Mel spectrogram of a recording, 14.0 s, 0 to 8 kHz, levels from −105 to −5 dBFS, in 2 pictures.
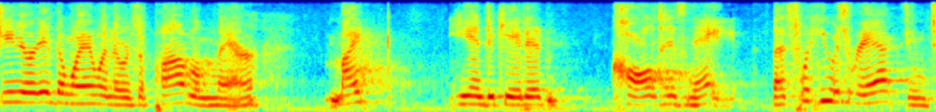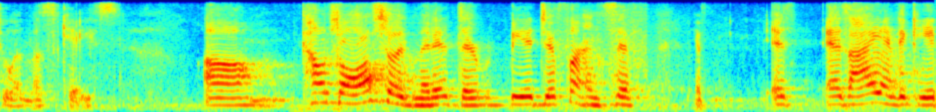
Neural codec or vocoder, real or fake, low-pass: codec, 16 kHz, 2 kbps, FunCodec, trained on Chinese and English, 25 frames a second; fake; 7.2 kHz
